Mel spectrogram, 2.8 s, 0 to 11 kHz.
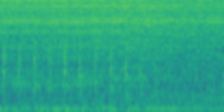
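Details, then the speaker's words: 1988 Chevy Caprice 350 with a 650 CFM Holley carb, transmission only has first gear; sharp evenly spaced internal knock over a low idle, felt through the valve cover, only at idle. Torque converter bolts checked; crank suspected, not confirmed. "it only does it it only has that knob like when it's idling and right now it's almost like you can probably hear it right now [Music] you can hear it and that's that's internal"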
